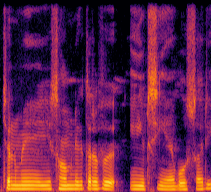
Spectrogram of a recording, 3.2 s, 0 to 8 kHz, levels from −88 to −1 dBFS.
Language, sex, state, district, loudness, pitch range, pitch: Hindi, male, Uttar Pradesh, Shamli, -15 LUFS, 140-150 Hz, 150 Hz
